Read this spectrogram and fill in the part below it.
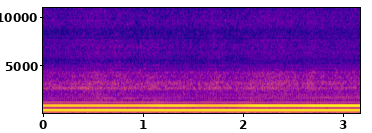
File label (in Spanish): Multiarmonicos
